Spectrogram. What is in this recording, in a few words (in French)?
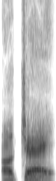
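positive vocalization, French; Soldier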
